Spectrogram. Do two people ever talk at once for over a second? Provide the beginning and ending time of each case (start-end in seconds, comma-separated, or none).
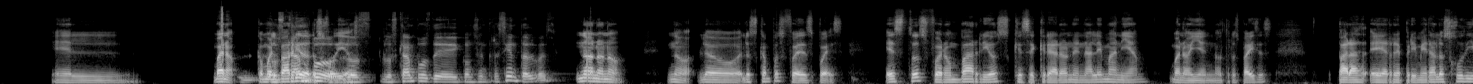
2.3-3.7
